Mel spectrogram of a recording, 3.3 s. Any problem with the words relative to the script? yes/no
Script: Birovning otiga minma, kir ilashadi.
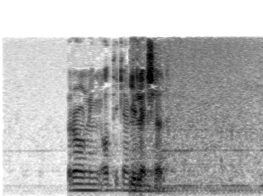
yes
